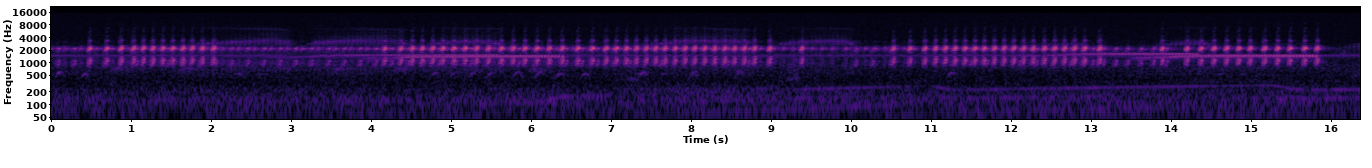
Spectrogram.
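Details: Tree frogs singing in a pond on an April night in north-east Italy: rapid, regular pulsed croaks about eight per second, several callers overlapping in long bursts, with a steady trill of mole crickets running beneath.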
